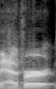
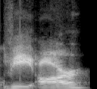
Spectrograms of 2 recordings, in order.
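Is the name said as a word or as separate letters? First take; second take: word; letters. First: It is said as one whole word. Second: It is spelled out as separate letters. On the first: The speaker doesn't know the insider pronunciation. The speaker calls it wrong. "if you said Ever" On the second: The speaker knows the insider pronunciation. The speaker calls it right. "it's the letters, not the name"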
